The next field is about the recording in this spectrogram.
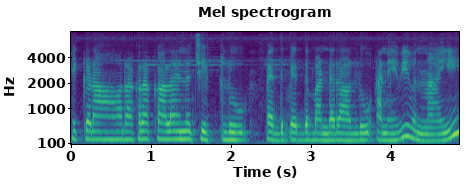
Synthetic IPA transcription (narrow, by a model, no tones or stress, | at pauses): ikːɐɽɐɾɐkɐɾɐkaːlɐjnɐt͡ʃiʈlu | pɛd̪ːɐpɛd̪ːɐbɐɳɖɐɾaːluʔɐne̞ːʋiunːaːji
